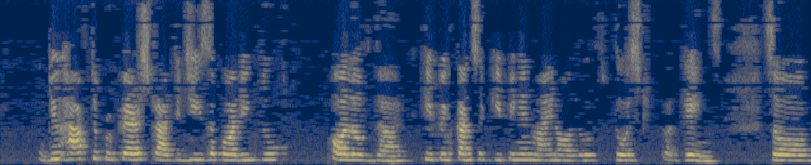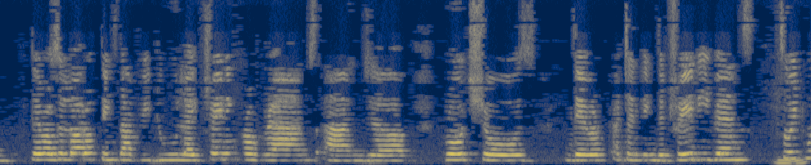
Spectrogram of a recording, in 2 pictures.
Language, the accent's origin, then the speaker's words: English; India; because I come from India, so I had to apply for the visa.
